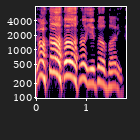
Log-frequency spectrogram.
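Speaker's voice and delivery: laughing through the words, slow and loud; sarcastic laughter. Real, not acted. Streamer laughing sarcastically at a chatter's joke.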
